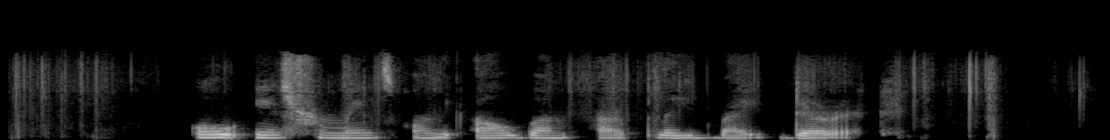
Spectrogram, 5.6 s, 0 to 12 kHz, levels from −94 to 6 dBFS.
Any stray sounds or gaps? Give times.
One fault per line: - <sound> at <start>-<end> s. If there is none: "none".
none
